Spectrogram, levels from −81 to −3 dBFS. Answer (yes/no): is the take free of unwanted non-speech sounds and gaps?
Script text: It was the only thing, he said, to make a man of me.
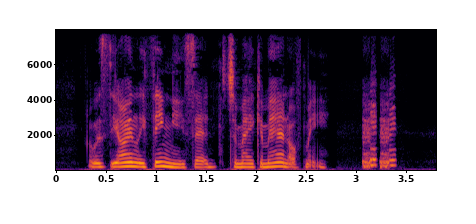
no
